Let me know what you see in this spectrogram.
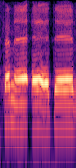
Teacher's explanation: المصباح قصر منفصل ما فيهوش مد منفصل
